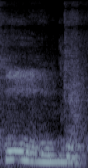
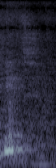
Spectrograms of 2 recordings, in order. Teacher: This one here, this one here is a voiced consonant. So there's a vocalization or vibration of the vocal cords with D. T has no vibration.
